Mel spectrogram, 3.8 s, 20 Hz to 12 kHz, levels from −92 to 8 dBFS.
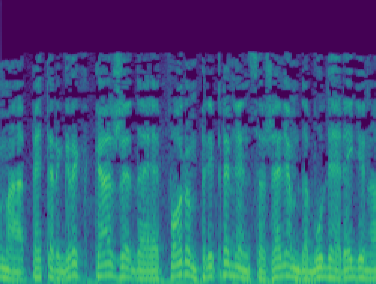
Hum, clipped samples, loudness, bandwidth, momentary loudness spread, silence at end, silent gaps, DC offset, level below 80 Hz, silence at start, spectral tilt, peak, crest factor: none; under 0.1%; -19 LUFS; 6.6 kHz; 3 LU; 0 s; none; under 0.1%; -34 dBFS; 0 s; -6.5 dB/octave; -6 dBFS; 12 dB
